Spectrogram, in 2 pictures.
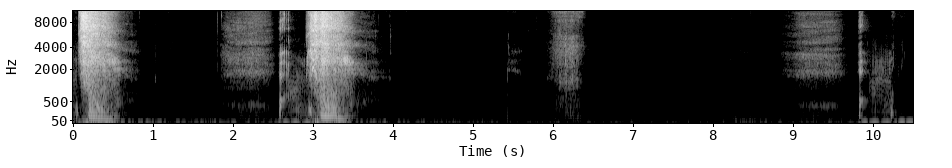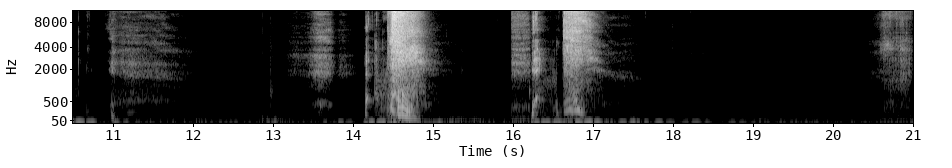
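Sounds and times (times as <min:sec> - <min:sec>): person sneezing: 0:00.0 - 0:00.7, 0:02.9 - 0:03.6, 0:14.2 - 0:15.0, 0:16.0 - 0:17.2
quick in-breath: 0:00.0 - 0:00.8, 0:01.9 - 0:03.6, 0:08.9 - 0:09.7, 0:13.2 - 0:14.0.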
